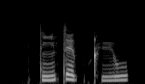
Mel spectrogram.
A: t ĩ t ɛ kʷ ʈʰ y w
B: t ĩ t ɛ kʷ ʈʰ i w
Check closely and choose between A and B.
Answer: A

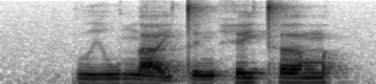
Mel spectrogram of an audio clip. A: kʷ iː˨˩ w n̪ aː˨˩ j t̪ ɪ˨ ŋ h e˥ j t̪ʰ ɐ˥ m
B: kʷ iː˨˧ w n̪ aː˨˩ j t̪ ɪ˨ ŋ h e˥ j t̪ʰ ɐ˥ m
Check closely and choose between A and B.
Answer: B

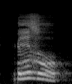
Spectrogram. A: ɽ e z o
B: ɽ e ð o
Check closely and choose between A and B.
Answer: A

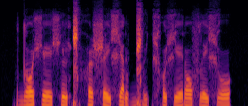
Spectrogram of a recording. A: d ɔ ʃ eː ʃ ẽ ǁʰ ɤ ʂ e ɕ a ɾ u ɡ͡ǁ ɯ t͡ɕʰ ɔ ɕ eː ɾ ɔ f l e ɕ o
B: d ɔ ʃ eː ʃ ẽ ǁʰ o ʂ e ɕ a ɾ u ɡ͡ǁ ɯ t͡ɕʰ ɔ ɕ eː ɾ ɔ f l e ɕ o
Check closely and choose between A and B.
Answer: A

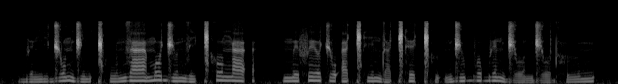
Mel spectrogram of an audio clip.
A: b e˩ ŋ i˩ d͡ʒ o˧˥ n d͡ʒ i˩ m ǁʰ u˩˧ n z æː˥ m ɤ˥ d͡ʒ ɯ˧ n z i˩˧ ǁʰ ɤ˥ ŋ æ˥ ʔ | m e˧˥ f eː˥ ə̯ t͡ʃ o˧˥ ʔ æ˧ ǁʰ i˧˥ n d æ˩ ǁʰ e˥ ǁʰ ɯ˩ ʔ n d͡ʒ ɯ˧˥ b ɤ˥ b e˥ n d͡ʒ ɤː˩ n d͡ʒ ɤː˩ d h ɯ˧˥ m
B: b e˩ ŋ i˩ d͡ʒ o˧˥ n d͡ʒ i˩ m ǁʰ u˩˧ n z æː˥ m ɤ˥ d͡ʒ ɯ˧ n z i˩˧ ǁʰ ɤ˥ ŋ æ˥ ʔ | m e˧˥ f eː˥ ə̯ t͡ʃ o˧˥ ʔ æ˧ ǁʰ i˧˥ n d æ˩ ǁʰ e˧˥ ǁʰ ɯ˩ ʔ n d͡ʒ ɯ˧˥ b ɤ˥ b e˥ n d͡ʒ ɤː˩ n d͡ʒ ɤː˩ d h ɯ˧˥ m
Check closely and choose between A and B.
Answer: B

